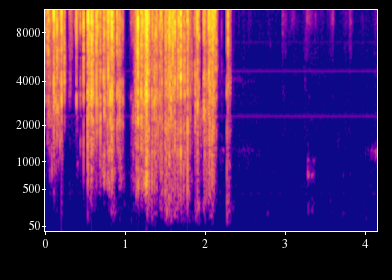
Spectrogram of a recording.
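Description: A Topps football card pack's wrapper being torn open and crinkled in the hands, a dense crackle in two spells that stops a little over two seconds in.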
